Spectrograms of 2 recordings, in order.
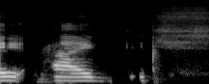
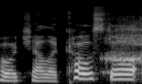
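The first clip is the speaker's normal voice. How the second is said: normal talking voice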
